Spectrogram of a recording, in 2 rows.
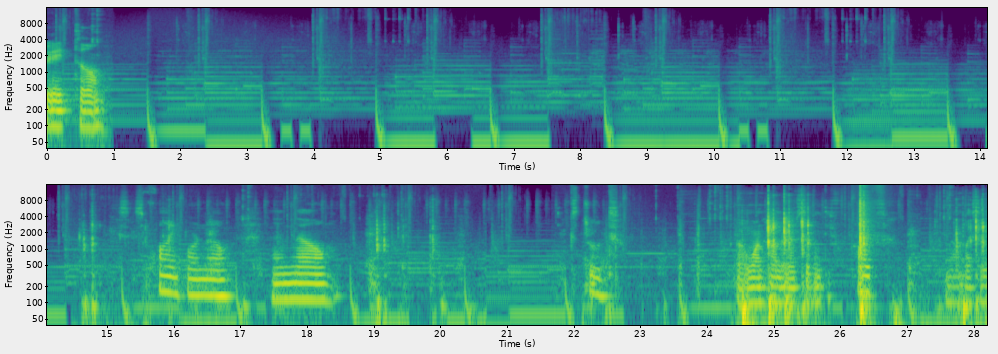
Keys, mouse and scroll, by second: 3.1 middle click, 3.4 ctrl+click, 3.5 right click, 3.9 F3, 4.3 ctrl+click, 4.7 ctrl+click, 4.7-5.5 typing, 5.1 click, 6.0 F3, 6.1 F3, 6.7 click, 6.9 w, 7.2 click, 7.4 right click, 7.5 click, 7.6 right click, 7.9 click, 8.2 click, 8.5 scroll up 1, 8.6 click, 8.8 click, 9.2 click, 9.6 click, 10.0 right click, 10.6 click, 10.8 right click, 11.1 click, 11.6 middle click, 12.2 F3, 12.4 click, 12.7 click, 13.1 F3, 13.1 click, 13.5 click, 13.8 click, 14.1 middle click, 14.6 F3, 15.6 alt+middle click, 17.0 click, 19.1 F3, 19.4 alt+right click, 20.5-21.3 typing, 21.4 click, 23.2 click, 24.0 click, 24.2 click, 24.9 KP_1, 25.1 KP_7, 25.4 KP_5, 26.3 KP_Enter, 28.0 alt+q.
